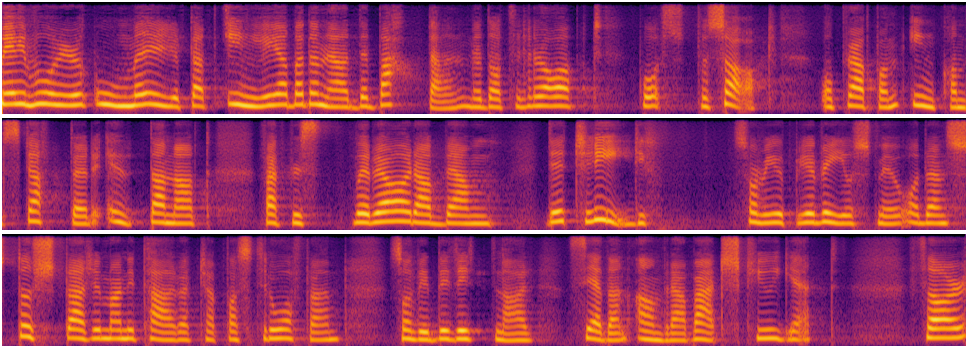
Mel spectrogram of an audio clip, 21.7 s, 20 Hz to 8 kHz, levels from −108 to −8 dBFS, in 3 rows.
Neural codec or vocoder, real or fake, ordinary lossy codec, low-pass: codec, 16 kHz, 0.5 kbps, FunCodec, trained on Chinese and English, 25 frames a second; fake; none; 7.2 kHz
